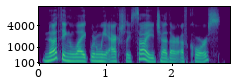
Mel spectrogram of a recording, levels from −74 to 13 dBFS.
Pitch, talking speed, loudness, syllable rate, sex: 175 Hz, 210 wpm, -19 LUFS, 5.7 syllables/s, female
